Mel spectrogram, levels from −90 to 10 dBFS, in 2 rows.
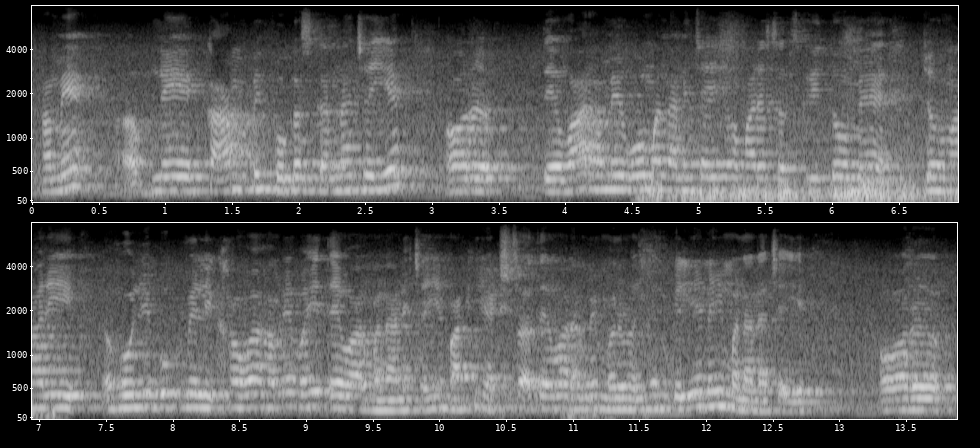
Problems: constant background noise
